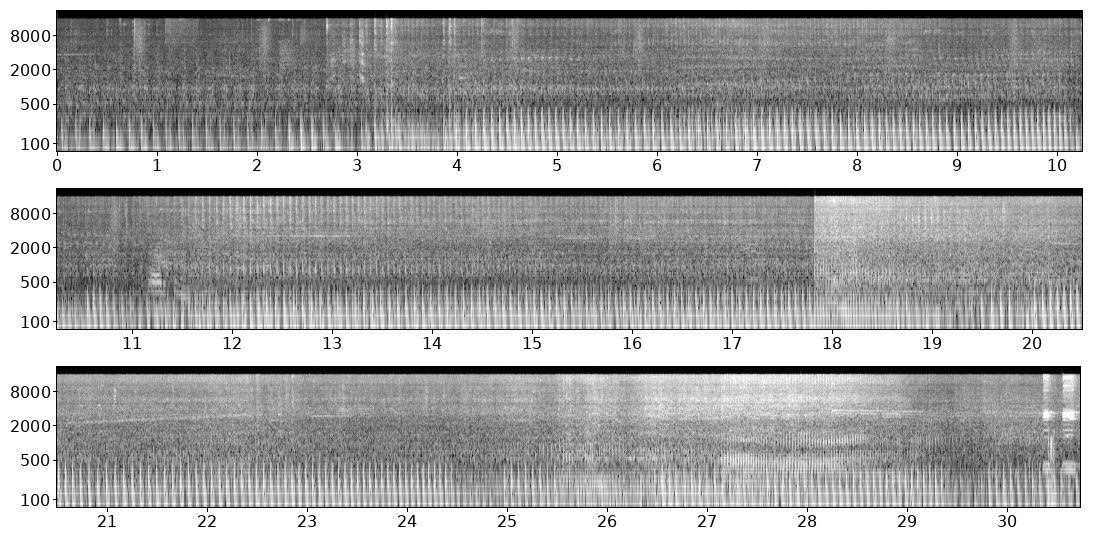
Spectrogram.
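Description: Motorcycle engine running while riding at low road speed, a steady low pulse that grows louder about four seconds in as the ride gets under way.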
